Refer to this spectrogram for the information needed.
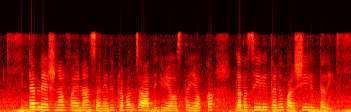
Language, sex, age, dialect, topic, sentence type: Telugu, female, 18-24, Central/Coastal, banking, statement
